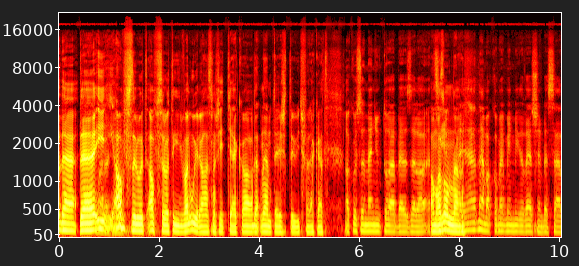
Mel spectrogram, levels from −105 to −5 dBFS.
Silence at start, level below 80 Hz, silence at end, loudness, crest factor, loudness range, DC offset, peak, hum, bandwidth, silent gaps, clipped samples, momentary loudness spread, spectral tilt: 0 s; -58 dBFS; 0 s; -23 LUFS; 18 dB; 8 LU; under 0.1%; -4 dBFS; none; 19 kHz; none; under 0.1%; 14 LU; -6 dB/octave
